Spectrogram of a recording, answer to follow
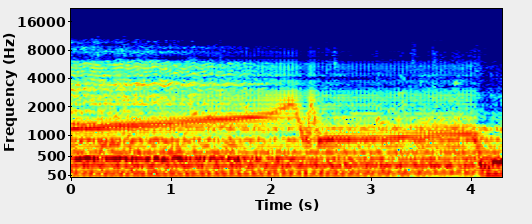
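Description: Live electronic music: a drone of held modular-synthesizer tones under a male voice singing long notes into a microphone. About two seconds in, one tone glides slowly upward, then swoops quickly back down.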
